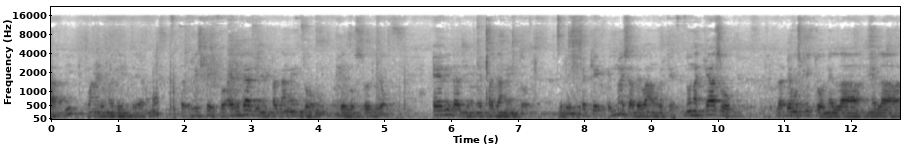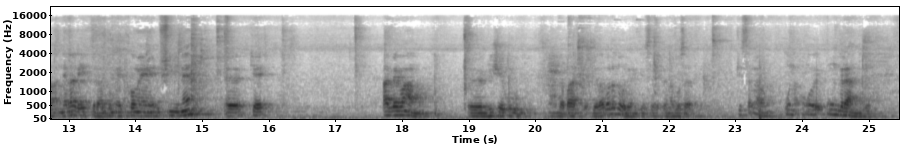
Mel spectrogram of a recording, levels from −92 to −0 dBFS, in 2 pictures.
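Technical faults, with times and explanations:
1.62–1.65 s, 4.88–4.91 s and 7.95–7.98 s: damaged data in a compressed stream. Each is a brief glitch of about 30 ms. Corrupt bytes make the decoder misread those frames and lose sync, so it outputs garbled sound until it finds the next valid frame header.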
